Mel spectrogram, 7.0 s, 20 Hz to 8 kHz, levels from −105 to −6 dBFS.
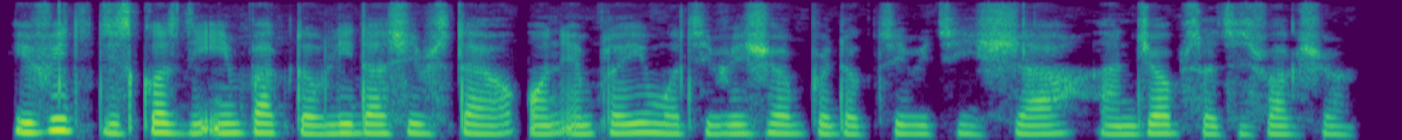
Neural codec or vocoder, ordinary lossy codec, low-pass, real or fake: none; none; 7.2 kHz; real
